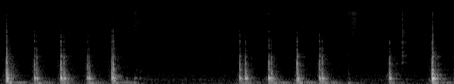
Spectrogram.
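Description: Fingertips of both hands tap and knock on the top of a large, solid wooden desk. A run of five quick, dry knocks is followed by a pause of about a second, then six more at an uneven pace. Each has a short woody thud around 270 Hz with a faint bright click that dies away almost instantly.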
